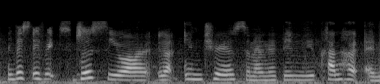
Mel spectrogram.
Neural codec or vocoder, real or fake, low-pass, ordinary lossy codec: codec, 16 kHz, 1 kbps, X-Codec, HuBERT features, trained on general audio; fake; none; none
